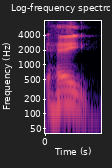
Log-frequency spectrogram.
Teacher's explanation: Sometimes we pronounce the heys too hard because we're used to the real strong H sound. But in Hebrew, like in Spanish, the H sound, the hey, is not pronounced too strong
